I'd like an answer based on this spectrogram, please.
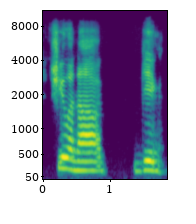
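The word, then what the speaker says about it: Sheila Na Gig: poetry manuscript prize from Sheila nag gig editions was I close on the pronunciation gig you got it okay um she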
